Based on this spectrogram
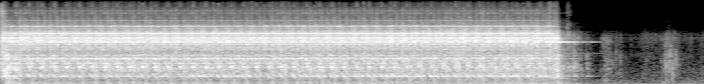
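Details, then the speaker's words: SMZ invalid carriage first start after long storage, fuel pump priming by cranking: even starter whirring about three turns a second for seven seconds, engine never catches; later only catches on quick-start spray, cause to be found in fuel lines/taps. "пока не запускается Да но он наверняка уже там пошёл"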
